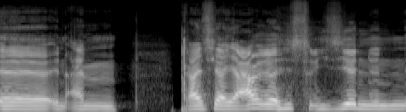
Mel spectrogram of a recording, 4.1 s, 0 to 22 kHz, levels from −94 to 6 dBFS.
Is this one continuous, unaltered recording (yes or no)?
yes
